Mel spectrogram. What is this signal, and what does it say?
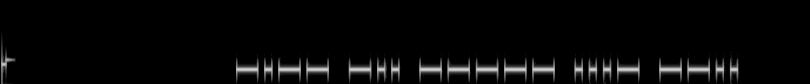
Morse code, heard as a keyed tone, about 17 wpm, 700 Hz. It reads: YD0VZ
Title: DXCC-100 Call Signs - 5 Characters - Repeated 2x - 17wpm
